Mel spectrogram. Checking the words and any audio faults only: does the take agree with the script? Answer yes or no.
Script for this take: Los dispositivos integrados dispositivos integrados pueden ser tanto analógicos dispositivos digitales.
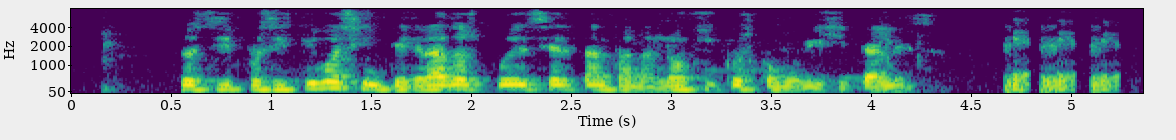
no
